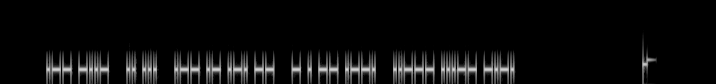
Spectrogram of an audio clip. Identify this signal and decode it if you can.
Morse code, heard as a keyed tone, about 44 wpm, 700 Hz. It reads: WX IS WARM TEMP 23C
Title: Common QSO Phrases 45wpm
